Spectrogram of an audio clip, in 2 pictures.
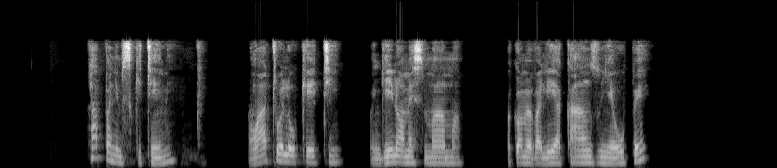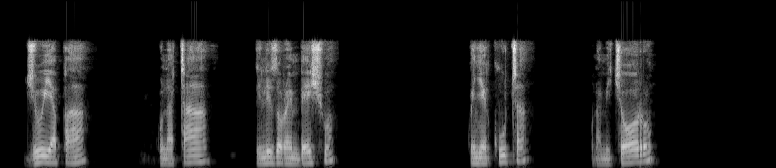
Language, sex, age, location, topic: Swahili, male, 36-49, Mombasa, government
